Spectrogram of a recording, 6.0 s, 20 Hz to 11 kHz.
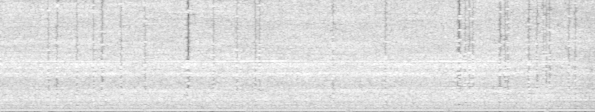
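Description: A 3D printer hums steadily as it lays material over a form, a constant, loud mechanical drone with a fixed motor tone and faint clicks throughout, with no talking.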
